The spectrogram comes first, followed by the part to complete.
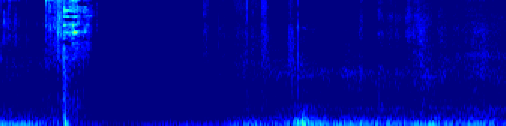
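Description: A metal chain leash jingles briefly with a sharp clink in the first second, then the sound drops out for about a second. Faint rustling follows, with a soft thud about halfway through.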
